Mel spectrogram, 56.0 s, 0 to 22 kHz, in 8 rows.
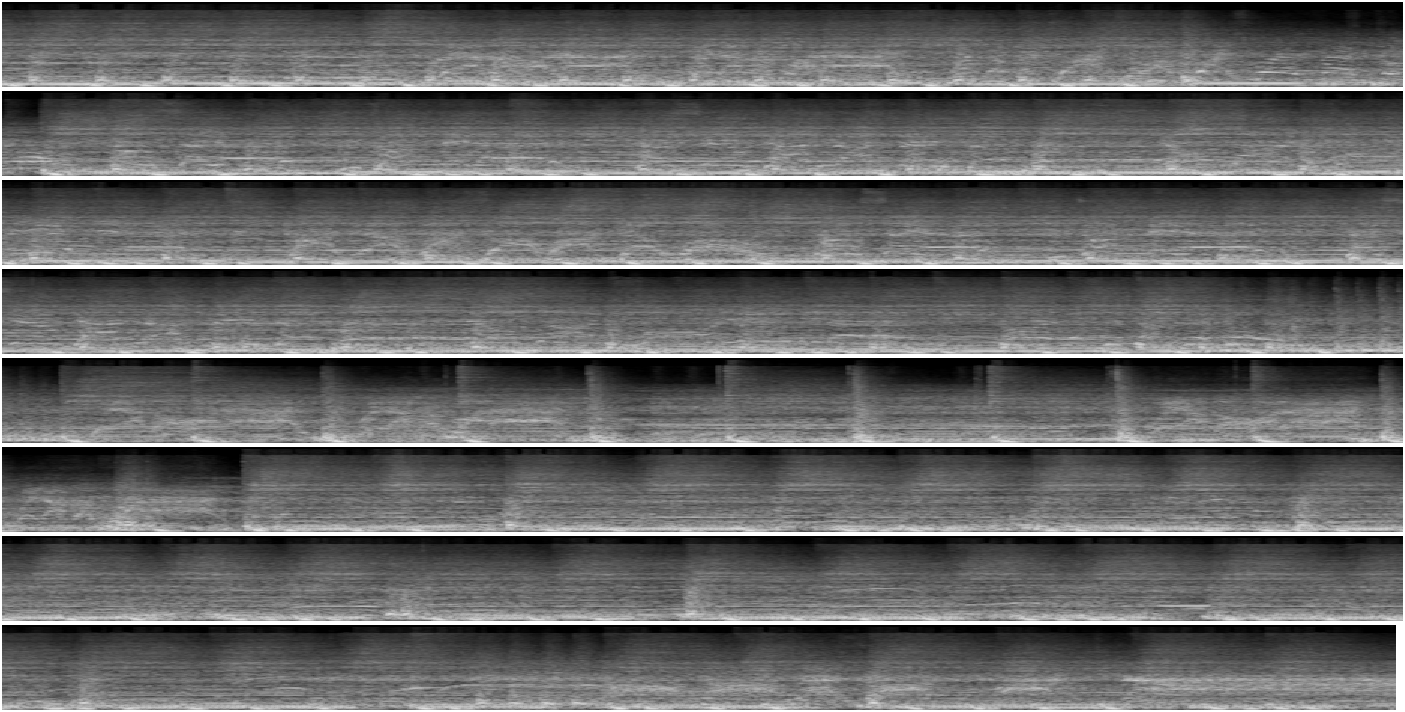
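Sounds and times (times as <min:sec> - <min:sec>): punk rock band playing live: 0:00.0 - 0:56.0
shouted vocals: 0:28.4 - 0:56.0.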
